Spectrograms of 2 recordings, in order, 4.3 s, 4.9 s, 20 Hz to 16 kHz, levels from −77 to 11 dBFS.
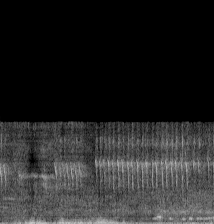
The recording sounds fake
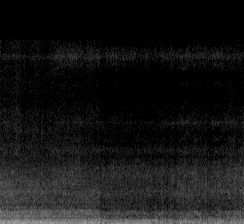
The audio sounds fake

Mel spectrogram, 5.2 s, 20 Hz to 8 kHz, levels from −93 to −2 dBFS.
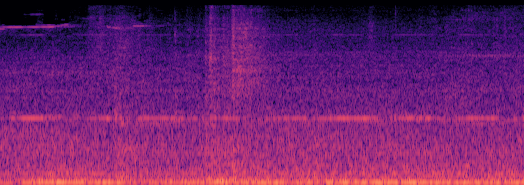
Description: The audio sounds real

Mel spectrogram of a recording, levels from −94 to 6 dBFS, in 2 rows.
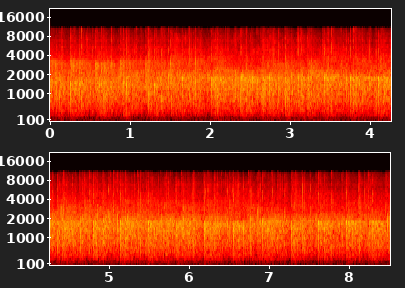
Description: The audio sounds fake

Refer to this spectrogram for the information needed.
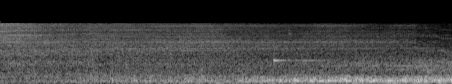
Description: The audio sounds real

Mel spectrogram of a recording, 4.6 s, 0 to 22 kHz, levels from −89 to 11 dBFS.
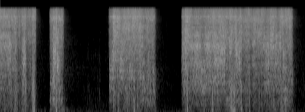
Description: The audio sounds real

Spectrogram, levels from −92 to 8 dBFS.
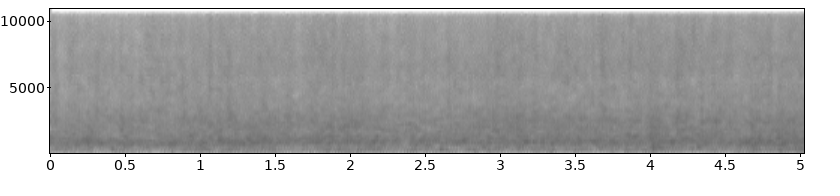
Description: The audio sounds fake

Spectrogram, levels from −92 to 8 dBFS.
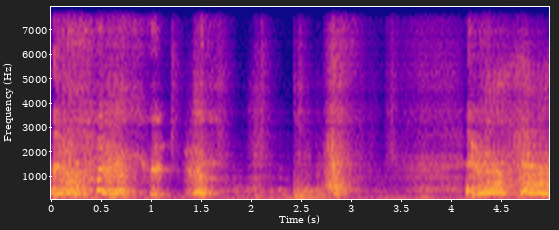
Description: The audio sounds fake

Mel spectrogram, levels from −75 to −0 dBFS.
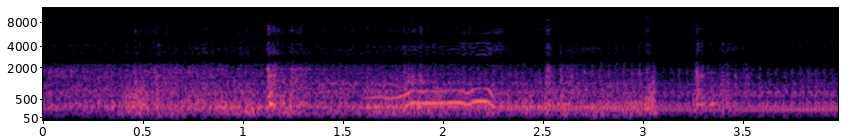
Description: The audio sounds real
